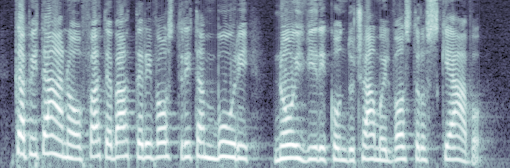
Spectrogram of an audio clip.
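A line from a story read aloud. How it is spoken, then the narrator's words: Festive group shout. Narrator (Italian): Colaggiunti gridarono festosamente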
